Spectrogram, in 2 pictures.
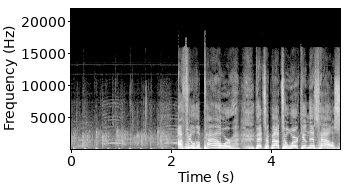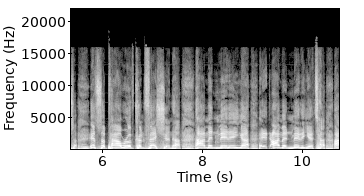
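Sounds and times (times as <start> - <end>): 
hands clapping: 0.0 - 3.3
speech: 2.2 - 10.7.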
